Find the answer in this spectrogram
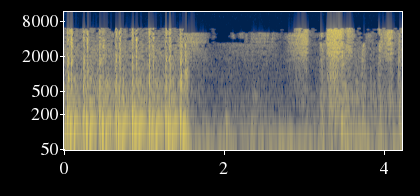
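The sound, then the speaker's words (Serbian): A tractor engine running, first a loud, rapid, even chugging for about a second and a half, then a quieter, rougher rumble that builds again toward the end. “Moj zec može da ide ovim traktorom.”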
